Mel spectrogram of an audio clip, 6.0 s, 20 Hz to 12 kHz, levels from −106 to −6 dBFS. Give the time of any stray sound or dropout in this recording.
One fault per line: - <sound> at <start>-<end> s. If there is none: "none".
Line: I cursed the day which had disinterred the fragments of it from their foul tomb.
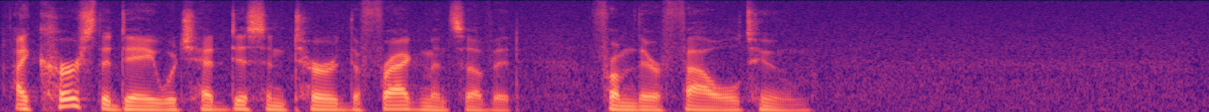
none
